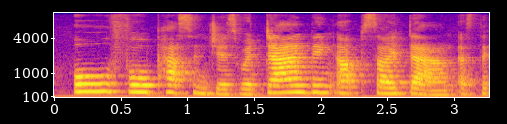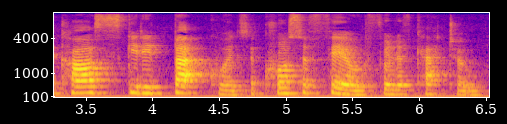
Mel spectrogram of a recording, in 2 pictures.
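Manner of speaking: ordinary delivery, nothing marked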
